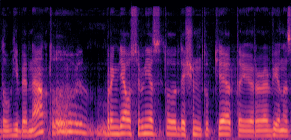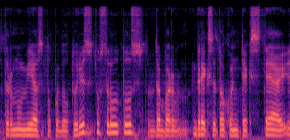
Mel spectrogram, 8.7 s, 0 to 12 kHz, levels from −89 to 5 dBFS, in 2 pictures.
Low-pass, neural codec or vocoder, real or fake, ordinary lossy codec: 9.9 kHz; autoencoder, 22.05 kHz, a latent of 192 numbers a frame, VITS, trained on many speakers; fake; Opus, 32 kbps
